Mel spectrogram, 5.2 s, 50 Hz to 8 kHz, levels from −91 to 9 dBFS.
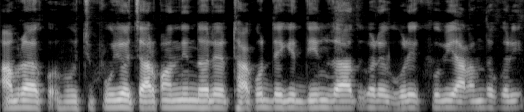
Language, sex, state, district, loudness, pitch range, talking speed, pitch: Bengali, male, West Bengal, Kolkata, -18 LUFS, 130-135 Hz, 195 wpm, 135 Hz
